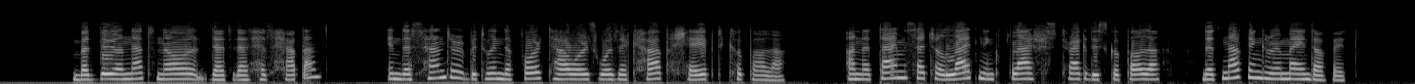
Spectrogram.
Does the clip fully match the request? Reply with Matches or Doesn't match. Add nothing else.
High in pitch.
Matches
